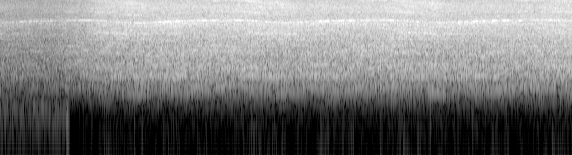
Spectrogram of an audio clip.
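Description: A power tool whirs steadily.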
